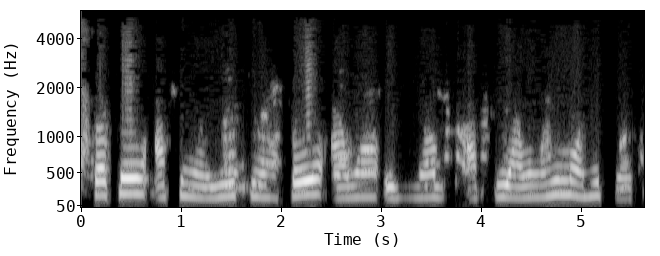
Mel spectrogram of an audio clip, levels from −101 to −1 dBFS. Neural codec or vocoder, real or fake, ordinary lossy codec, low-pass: none; real; MP3, 24 kbps; 5.4 kHz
